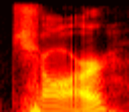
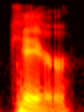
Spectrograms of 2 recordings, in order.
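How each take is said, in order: First: The word rhymes with car. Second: The word rhymes with care. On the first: It follows the look of the spelling. "this can be pronounced char" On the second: It is short for character. "I prefer care"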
